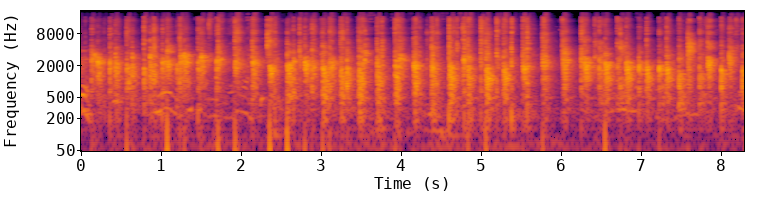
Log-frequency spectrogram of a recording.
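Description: Rhythmic hand clapping at a wedding anniversary celebration, many sharp claps in a fast steady beat, close and loud, with voices faintly underneath.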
